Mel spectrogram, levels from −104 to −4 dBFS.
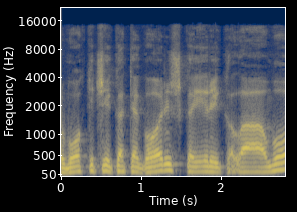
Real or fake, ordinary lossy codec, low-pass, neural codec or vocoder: real; AAC, 64 kbps; 14.4 kHz; none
